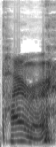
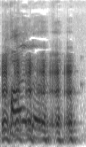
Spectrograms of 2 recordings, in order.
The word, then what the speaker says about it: pilar: Because you said pyro. No, I said pilar.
